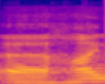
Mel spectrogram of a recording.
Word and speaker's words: Hine: how do you say is it hind depends if you are in jarnak the village where heine is located you would say in anywhere else in the world including france would say hein so the name reflects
